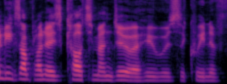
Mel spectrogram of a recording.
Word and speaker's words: Cartimandua: Cartimandua.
